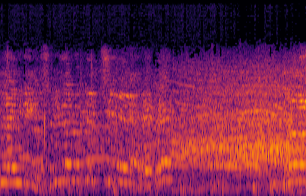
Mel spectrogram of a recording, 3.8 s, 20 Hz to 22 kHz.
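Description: Roadside crowd on Jamaica Road cheering London Marathon runners in 1985, a dense, steady roar of whoops, shouts and chatter that swells toward the end, with voices mixed throughout.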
